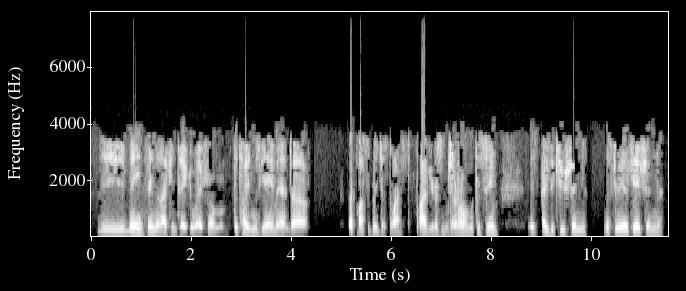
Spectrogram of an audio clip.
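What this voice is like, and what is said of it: Hoarse, sick, failing voice. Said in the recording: “I'm sick, and obviously, as you can tell, my voice is going.”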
